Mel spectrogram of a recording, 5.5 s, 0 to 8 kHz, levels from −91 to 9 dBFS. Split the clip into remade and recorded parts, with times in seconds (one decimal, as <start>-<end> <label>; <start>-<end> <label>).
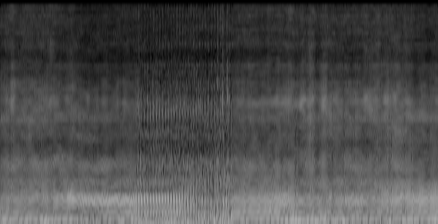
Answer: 0.0-1.7 remade; 1.7-2.9 recorded; 2.9-5.5 remade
